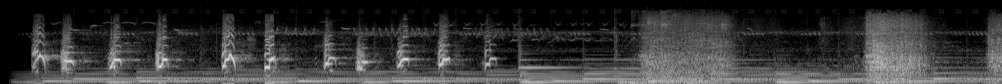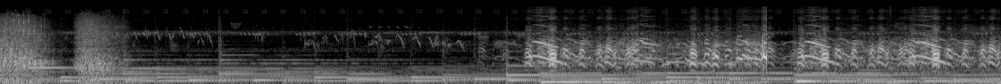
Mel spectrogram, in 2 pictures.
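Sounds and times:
background music with held notes: 0.1 - 20.0
horse snorting: 6.3 - 7.6, 8.2 - 11.5.

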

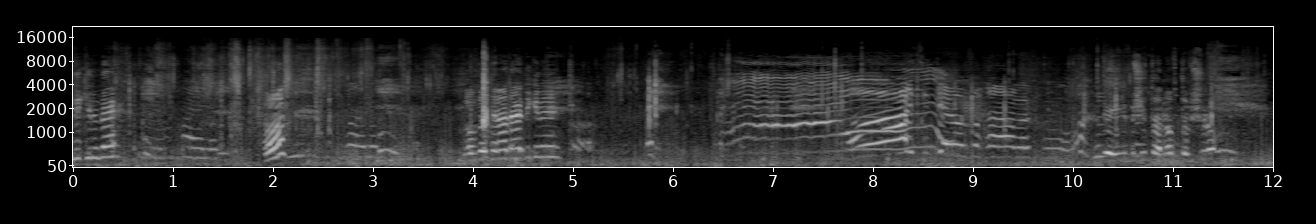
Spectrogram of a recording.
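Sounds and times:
child crying: 6.4 - 8.9.

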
